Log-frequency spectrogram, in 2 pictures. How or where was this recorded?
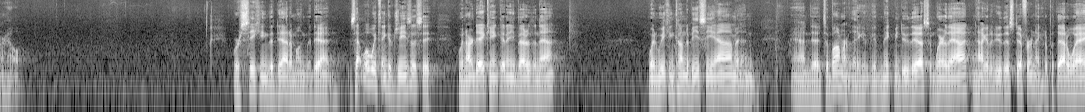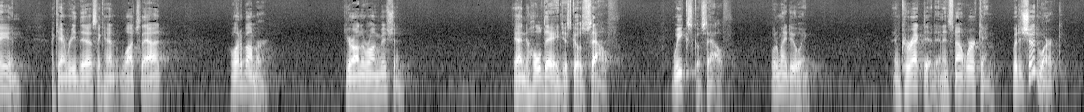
large echoing room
